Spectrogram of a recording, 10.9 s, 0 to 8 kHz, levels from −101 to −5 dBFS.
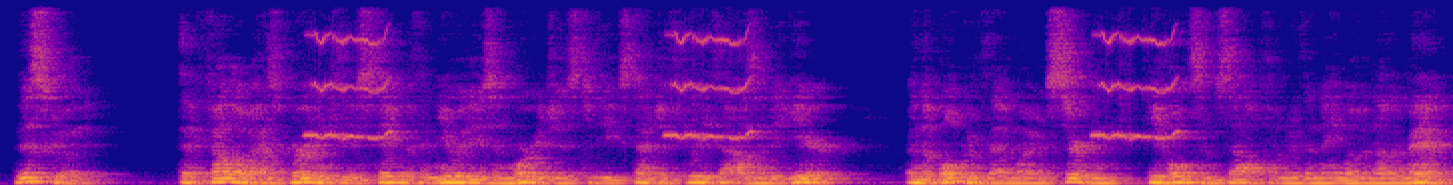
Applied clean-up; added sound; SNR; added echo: none; Screech; 20 dB; reverberation time 0.6 s.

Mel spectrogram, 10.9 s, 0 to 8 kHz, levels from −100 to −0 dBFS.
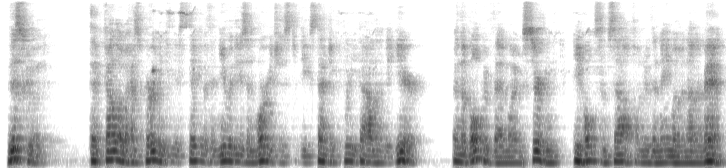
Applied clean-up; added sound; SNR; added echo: neural mask model DeepFilterNet 3.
